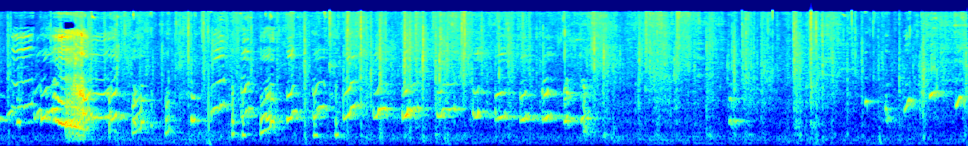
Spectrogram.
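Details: Bohemian Shepherd puppies, four weeks old, whine and whimper together indoors, many thin squeaky rising yelps overlapping, with one louder squeal near the start, continuing steadily with faint rustling and movement throughout.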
